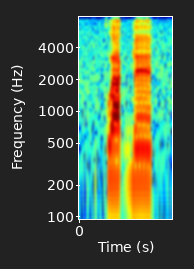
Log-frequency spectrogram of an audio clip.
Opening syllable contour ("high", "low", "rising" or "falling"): high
